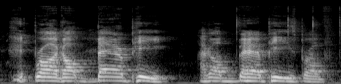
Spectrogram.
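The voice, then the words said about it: Bad put-on English accent. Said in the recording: “the worst horrendous English accent you've ever done”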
